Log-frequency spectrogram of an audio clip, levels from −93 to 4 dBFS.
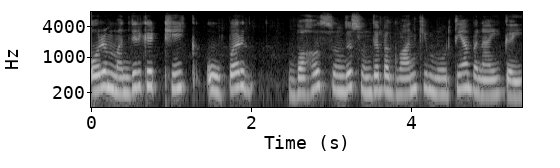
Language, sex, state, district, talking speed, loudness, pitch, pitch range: Hindi, female, Uttar Pradesh, Varanasi, 120 wpm, -29 LUFS, 220 Hz, 200-245 Hz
